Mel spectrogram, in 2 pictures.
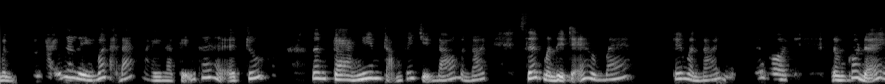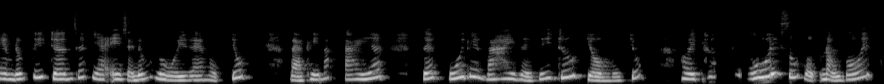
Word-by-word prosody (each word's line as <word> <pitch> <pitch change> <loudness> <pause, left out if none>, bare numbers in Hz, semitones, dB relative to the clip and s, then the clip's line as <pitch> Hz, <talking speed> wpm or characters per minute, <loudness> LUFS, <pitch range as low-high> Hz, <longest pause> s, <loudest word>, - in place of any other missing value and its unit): mình 180 -2 0 0.2
mình 390 - -12
nhảy 485 - -10
ra 335 - +2
liền. 220 -7 +5
Với 295 - +1
lại 330 - -15
bác 315 +9 -7
này 180 -7 -2
là 175 - -3
kiểu - - -2
thế 315 - 0
hệ 175 - -2
trước 320 +5 0
á - - -31 0.4
nên 275 -1 +2
càng 220 -3 +3
nghiêm 285 +3 +5
trọng 180 - -8
cái 285 +1 -4
chuyện 180 - -2
đó. 190 +9 -4
Mình 180 - -6
nói 215 +7 -4 0.3
sếp 280 0 +2
mình 205 -4 +4
thì 180 - +7
trẻ 250 - -2
hơn 230 -5 0
bác, 235 +6 -3 0.5
cái 260 0 +1
mình 195 -9 0
nói: 205 +8 -4 0.4
"Sếp 305 +1 -8
ơi, 240 -2 -2 0.4
đừng 195 -1 +3
có 310 - +1
để - - +4
em 250 -3 +2
đứng 240 +2 +4
phía 330 +1 +4
trên 245 -2 +4
sếp 320 +1 -4
nha. 250 - +2
Em 240 0 +1
sẽ 180 - 0
đứng 230 +8 +3
lùi 195 -6 +4
ra 200 +1 -2
một 180 -2 -5
chút 315 +4 0 0.4
và 190 -2 0
khi 230 -2 +3
bắt 285 +2 -9
tay 235 +1 +2
á, 335 +3 -1 0.4
sếp 270 +4 +4
cúi 280 +7 +4
cái 360 - +4
vai 250 +2 +1
về 185 -6 0
phía 265 +4 +1
trước, 340 +5 +3
dồn 170 -3 +2
một 175 +1 -4
chút 320 - -5 0.4
hơi 245 -2 +3
thấp 350 -1 -8 0.2
kiểu 435 - -11
cúi 325 - +6
xuống 330 +2 0
một - - -1
đầu 185 -7 +3
gối 275 - 0
245 Hz, 250 wpm, -22 LUFS, 205-295 Hz, 0.5 s, thì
